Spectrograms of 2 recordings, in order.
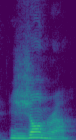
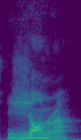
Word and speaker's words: genre: quit alcohol number three genre genre again you won't hear that j sound pronounced with a g in normal english words only with the french genre is referring to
